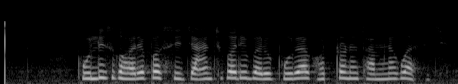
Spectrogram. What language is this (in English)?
Odia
